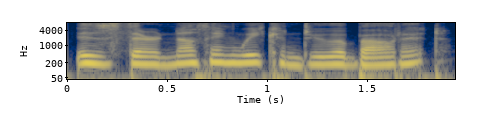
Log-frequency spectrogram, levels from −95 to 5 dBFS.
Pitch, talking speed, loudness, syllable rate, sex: 185 Hz, 245 wpm, -18 LUFS, 6.0 syllables/s, female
